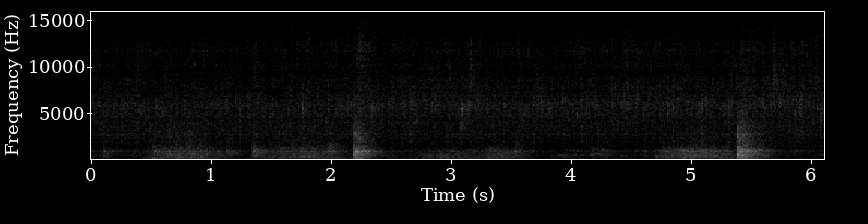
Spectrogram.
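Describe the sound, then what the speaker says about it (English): Butter sizzles and crackles softly in a hot pan, with a couple of sharp clinks of a utensil against it and faint background shuffling. "Don't know if you can see or hear that sizzle, but it's good to go."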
